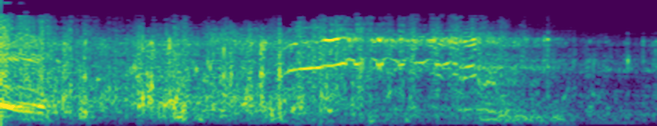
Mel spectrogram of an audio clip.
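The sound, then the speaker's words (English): A bay horse whinnies in a long, wavering, high-pitched neigh lasting about three seconds as it struggles to pull a load through water, with a rough, busy clatter of hooves and movement underneath. “the load was more than the struggling bay horse could budge”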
